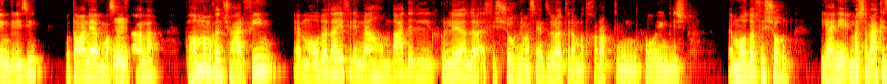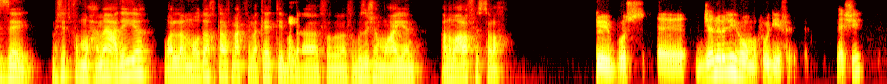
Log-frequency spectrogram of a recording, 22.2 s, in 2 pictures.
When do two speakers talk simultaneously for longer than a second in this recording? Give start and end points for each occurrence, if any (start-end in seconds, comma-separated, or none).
none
